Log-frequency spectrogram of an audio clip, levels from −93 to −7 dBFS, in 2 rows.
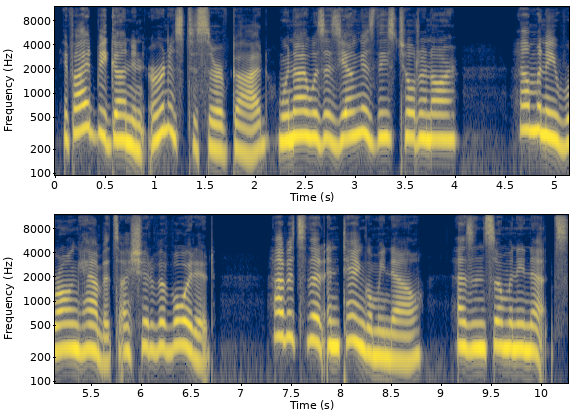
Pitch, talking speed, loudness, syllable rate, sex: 260 Hz, 210 wpm, -15 LUFS, 5.9 syllables/s, female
